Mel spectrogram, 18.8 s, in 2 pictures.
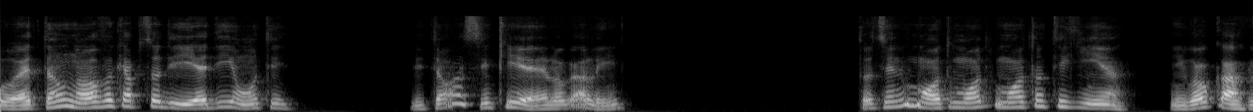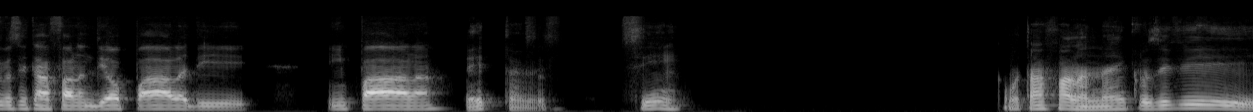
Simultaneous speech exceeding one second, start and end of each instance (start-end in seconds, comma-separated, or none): none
